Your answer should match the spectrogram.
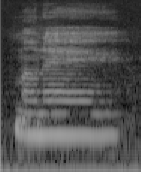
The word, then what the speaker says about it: Monet: Artists featured in the museum include Rembrandt, Michelangelo, Raphael, Monet, is that how you say it right? – Yeah. – Degas? I think D-E-G-A-S.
